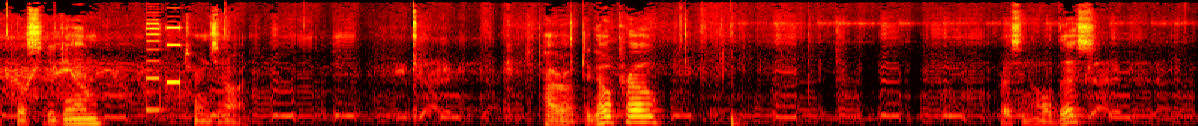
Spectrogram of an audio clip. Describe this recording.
A man speaks and something beeps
